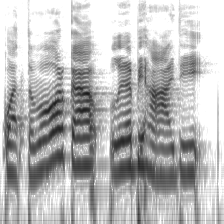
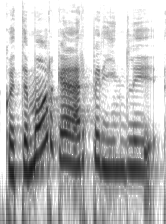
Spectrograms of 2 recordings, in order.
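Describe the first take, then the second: First: Louder, grunting critter voice, slowing down; grunting cockroach. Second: Cheerful fairy greeting over the garden fence; calling out a greeting. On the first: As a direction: grunt the greeting like a sly bug. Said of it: "winkt und grunzt". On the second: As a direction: Heidi calling to her neighbour over the fence. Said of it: "ruft Heidi der Schabe zu". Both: Acted.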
